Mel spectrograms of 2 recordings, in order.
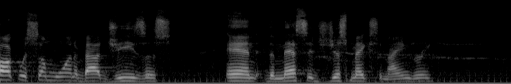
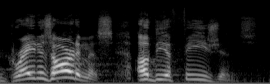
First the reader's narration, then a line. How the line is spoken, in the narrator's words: got so mad that they just began to shout loud together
